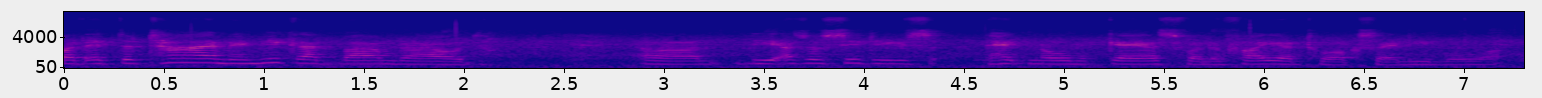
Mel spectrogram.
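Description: A woman with a German accent speaks at a fairly slow pace, with audible room echo. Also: medium pitch for a woman, ordinary pitch variation. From Germany, Siegen (Westphalia). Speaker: war survivor. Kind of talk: interview, personal storytelling. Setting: at a ranch home. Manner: halting.

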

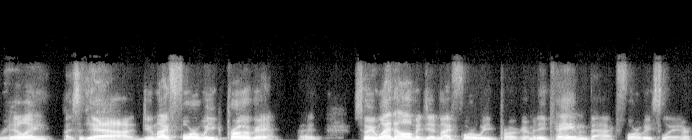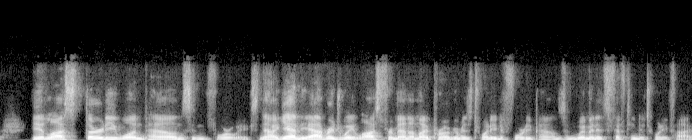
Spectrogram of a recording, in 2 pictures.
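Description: Someone with an American accent speaks in a normal speaking voice at a fairly quick pace, with lively intonation and big swings in loudness against a quiet background. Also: man, fairly high pitch for a man. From South Florida. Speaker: sports medicine doctor. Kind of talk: presentation with slides. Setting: video call with screen share.

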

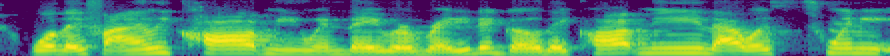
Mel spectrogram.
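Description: At a moderate pace, a woman talks in an unremarkable speaking voice, medium in pitch, recorded with a dry, close sound and no echo. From Los Angeles, California. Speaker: travel blogger. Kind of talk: casual interview.

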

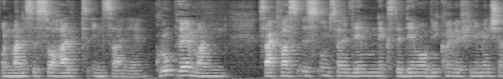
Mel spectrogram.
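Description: With an Arabic accent, a man talks at a moderate pace and a medium pitch in a monotone, flat intonation. Audible room echo surrounds the voice. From Syria. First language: Arabic (speaking German). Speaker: climate activist, trainee educator. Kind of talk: interview.

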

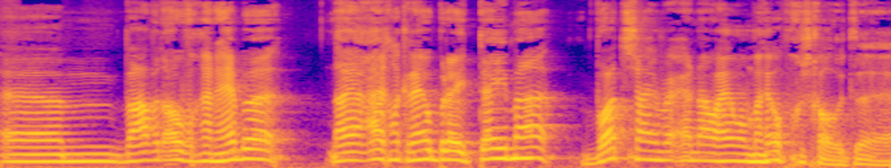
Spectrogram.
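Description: Delivered at a fairly quick pace, the speech comes in a plain, everyday voice. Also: man, fairly high pitch for a man, ordinary pitch variation. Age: 30s. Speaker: podcast co-host. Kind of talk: casual chat. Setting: studio.

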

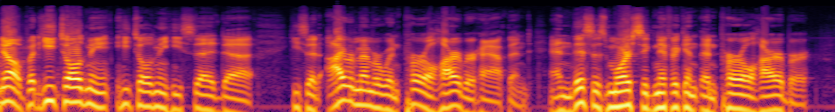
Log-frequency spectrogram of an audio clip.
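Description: A man with a plain, everyday voice speaks at a moderate pace and medium pitch, using lively intonation. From Kelowna, Canada. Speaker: stand-up comedian. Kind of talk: casual chat.

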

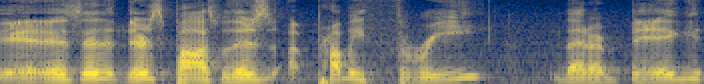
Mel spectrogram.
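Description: A plain, everyday voice at a fairly quick pace with lively intonation. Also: man. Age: 20s. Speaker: podcast co-host. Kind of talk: casual chat. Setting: home kitchen studio.

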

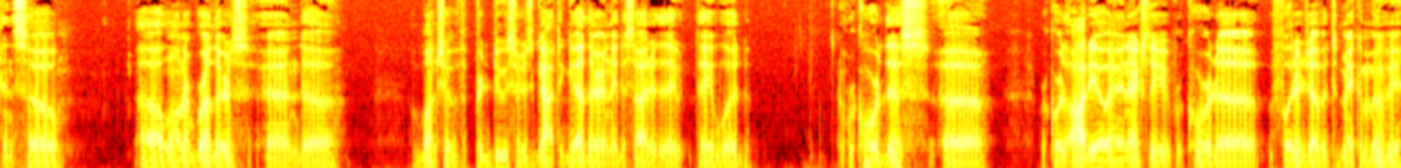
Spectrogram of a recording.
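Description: A man with a very deep, low pitch talks at a moderate pace in a monotone, flat intonation, in a very clean recording with a silent background. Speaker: film podcast co-host. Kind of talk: casual chat. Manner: hesitant, filler-heavy.

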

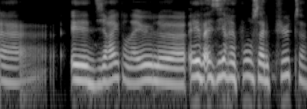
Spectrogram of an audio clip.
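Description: A woman's medium-pitched voice, dark and mellow in tone, with fairly even intonation, a very slow pace and a dry, close sound with no echo. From western France. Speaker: contributor sharing testimony. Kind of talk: voice message testimony.

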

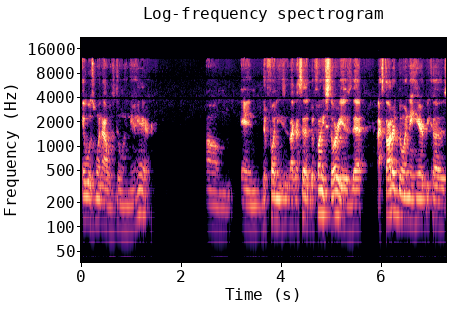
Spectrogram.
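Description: A man with an American accent speaks in a normal speaking voice at a moderate pace. His pitch is fairly low, his intonation fairly even. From US Northeast, New Haven, Connecticut. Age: 40s. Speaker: poet laureate and nurse. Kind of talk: interview.

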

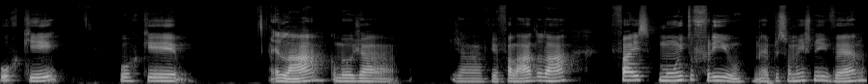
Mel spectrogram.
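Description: In a very clean recording with a silent background, a man talks at a very slow pace with lively intonation. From Ceará, northeastern Brazil. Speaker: marketing tips presenter. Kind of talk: informal marketing tutorial. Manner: halting, with many filler hesitations.

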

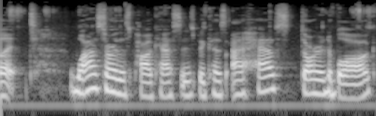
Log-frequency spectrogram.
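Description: The voice carries a Mississippi accent with ordinary pitch variation. The recording is very clean, with a silent background. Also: woman. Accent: Southern US (Mississippi). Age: 20s. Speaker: podcast host and lifestyle blogger. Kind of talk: casual chat. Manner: animated.

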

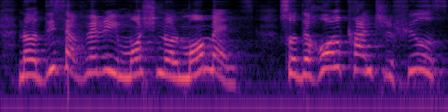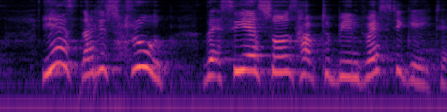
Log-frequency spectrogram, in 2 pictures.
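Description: A woman speaks with lively intonation at a high pitch. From Kenya. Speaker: journalist. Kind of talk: panel talk.

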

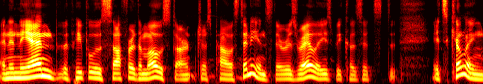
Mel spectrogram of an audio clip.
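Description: A man with an American accent speaks at a medium pitch. The recording is very clean, with a silent background. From New Jersey. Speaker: history professor and musician. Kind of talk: casual chat.

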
